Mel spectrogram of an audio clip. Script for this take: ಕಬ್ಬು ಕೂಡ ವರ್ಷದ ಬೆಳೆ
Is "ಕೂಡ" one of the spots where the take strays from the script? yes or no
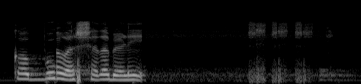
yes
